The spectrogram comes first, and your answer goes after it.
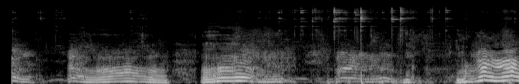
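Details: Two dogs, Juliette and Nogal, at play, giving drawn-out, arching growl-moans with rising and falling pitch, in four long bursts separated by brief pauses.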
